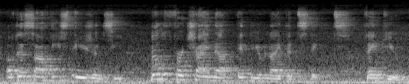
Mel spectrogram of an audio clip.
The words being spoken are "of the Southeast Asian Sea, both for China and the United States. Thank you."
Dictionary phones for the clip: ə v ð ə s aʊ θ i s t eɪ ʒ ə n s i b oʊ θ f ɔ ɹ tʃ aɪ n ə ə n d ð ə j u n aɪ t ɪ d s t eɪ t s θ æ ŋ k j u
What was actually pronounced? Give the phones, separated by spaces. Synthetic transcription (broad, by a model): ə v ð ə s aʊ θ i s t eɪ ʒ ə n s i b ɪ t f ɔ ɹ tʃ aɪ n ə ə n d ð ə j u n aɪ t ɪ d s t eɪ t s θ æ ŋ k j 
